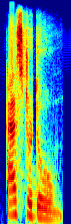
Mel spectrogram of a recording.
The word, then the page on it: astrodome: Indian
